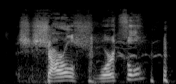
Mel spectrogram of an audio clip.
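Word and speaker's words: Charl Schwartzel: I'm not 100% sure how this pronounced. Charles Schwartzel? – That's how it's pronounced, yeah.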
